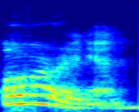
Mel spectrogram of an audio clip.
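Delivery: Oregon, first syllable stressed. Pronunciation lesson on three-syllable oregon, with stress on its first syllable. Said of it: "it's the first syllable that is higher and longer, that is stressed".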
